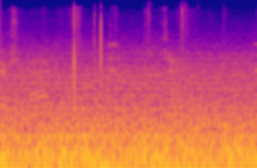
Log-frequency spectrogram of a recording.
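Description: Steady low rumble of a car's interior while driving, a dense, continuous road and engine drone filling the whole stretch, with a few faint clicks on top.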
